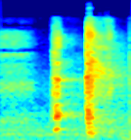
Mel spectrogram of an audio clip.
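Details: Person sneezing to music: two quick sneezes, a short one followed by a louder burst, with faint background music.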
